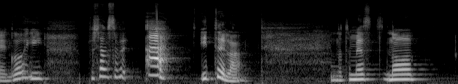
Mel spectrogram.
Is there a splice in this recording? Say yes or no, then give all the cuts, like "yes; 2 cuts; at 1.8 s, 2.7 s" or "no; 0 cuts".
yes; 2 cuts; at 1.9 s, 3.3 s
